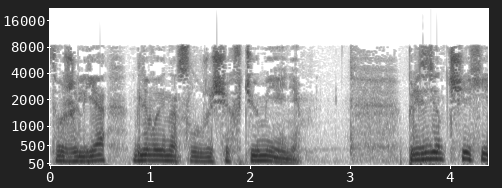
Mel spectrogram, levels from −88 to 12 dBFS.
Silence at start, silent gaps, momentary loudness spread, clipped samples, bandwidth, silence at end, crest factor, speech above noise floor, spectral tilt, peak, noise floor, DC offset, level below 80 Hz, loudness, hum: 0 s; none; 19 LU; under 0.1%; 8.8 kHz; 0 s; 14 dB; 24 dB; -5 dB/octave; 0 dBFS; -36 dBFS; under 0.1%; -36 dBFS; -12 LUFS; none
